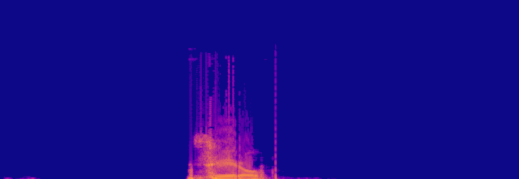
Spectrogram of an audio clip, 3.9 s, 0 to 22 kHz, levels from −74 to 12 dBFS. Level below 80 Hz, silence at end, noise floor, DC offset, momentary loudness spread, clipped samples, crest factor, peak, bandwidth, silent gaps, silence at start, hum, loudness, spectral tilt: -40 dBFS; 1.9 s; under -90 dBFS; under 0.1%; 13 LU; under 0.1%; 20 dB; -2 dBFS; 15.5 kHz; none; 1.4 s; none; -14 LUFS; -6 dB/octave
